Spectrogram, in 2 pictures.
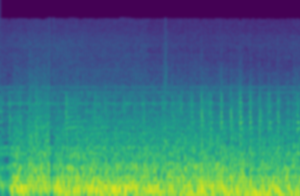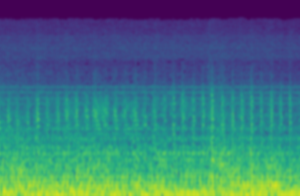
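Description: Explosion sound effect for a nuclear blast: a sudden bang, then a long, steady rumble, with a music track underneath.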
